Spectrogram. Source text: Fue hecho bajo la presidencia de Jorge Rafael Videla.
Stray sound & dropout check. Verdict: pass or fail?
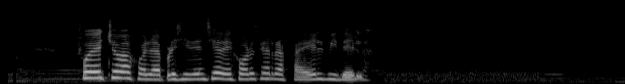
pass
